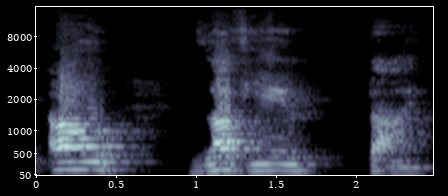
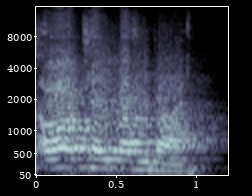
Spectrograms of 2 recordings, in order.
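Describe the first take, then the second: First: It is said slowly and deliberately. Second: It is said quickly and casually.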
